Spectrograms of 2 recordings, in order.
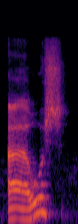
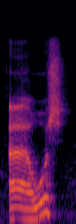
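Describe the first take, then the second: No difference in how they are said.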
